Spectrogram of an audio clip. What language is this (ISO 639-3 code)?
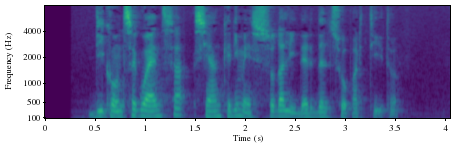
ita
